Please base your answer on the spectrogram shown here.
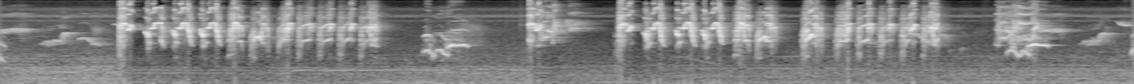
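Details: An Oriental magpie-robin (kacer) cries out to summon an opponent to fight. Brisk runs of dry, high-pitched staccato notes come in several bursts with short silences, and a few soft warbled notes fall between them.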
